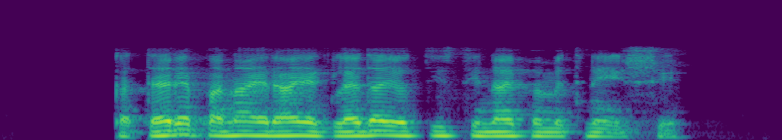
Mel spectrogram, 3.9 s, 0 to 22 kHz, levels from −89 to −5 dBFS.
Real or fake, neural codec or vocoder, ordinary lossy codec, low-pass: real; none; none; 5.4 kHz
